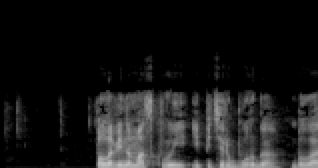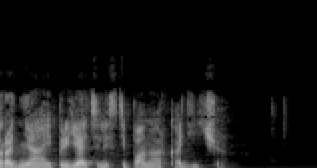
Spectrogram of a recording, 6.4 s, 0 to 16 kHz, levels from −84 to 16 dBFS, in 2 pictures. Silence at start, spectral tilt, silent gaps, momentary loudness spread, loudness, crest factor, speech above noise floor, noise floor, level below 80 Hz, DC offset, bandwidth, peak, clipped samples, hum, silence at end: 0.95 s; -4.5 dB/octave; none; 12 LU; -20 LUFS; 20 dB; 46 dB; -66 dBFS; -58 dBFS; under 0.1%; 7.6 kHz; 0 dBFS; under 0.1%; none; 1.05 s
